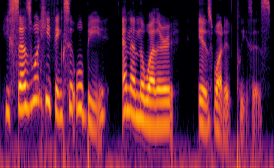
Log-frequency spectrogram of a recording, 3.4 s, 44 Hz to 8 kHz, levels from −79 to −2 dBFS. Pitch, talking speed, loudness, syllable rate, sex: 225 Hz, 280 wpm, -19 LUFS, 6.2 syllables/s, female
